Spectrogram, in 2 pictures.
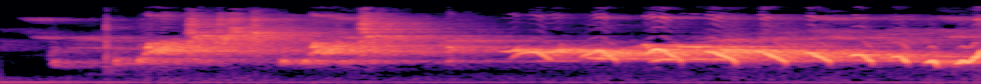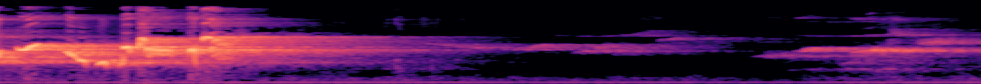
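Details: Lively white-rumped shama song used as a lure to make a quiet shama sing: harsh buzzy notes lead into a rapid series of downward-sweeping whistles and rising phrases, then silence before a short closing note.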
